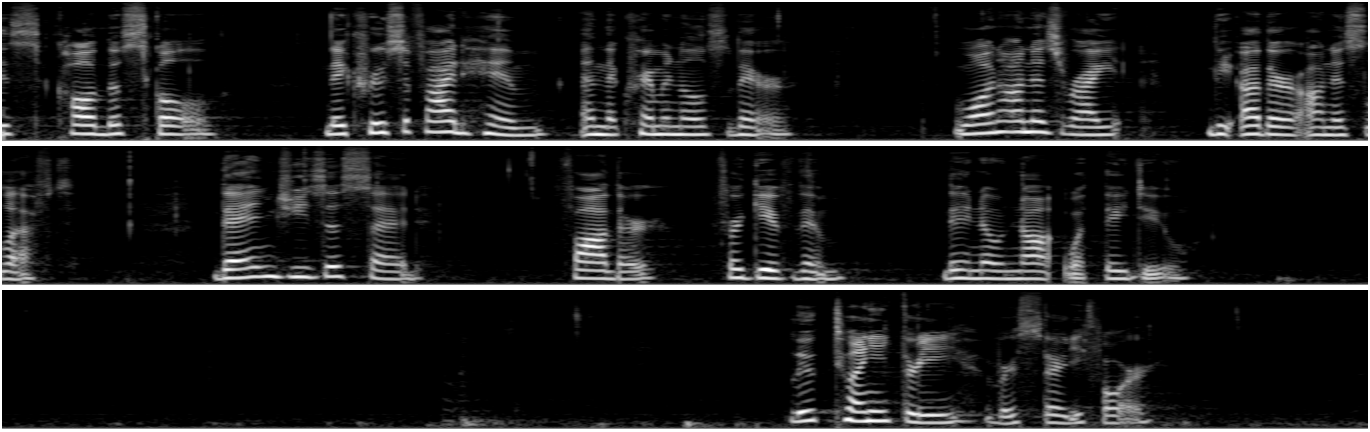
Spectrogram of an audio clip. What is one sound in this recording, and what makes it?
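A young woman speaks calmly into a microphone in a large echoing room.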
